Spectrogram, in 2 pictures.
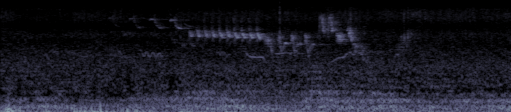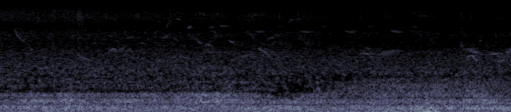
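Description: A small songbird chirps a quick run of high notes about two to three seconds in, over a steady low outdoor rumble.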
